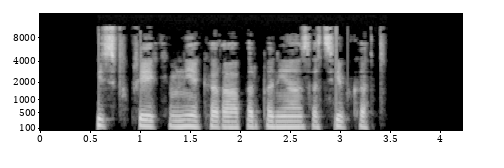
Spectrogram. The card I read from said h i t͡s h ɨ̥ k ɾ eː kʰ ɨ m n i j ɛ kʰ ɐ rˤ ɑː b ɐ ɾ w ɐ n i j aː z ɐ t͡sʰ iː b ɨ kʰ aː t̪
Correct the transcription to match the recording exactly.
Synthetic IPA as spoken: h i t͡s f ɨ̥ k ɾ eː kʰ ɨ m n i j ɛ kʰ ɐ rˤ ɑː b ɐ ɾ b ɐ n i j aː z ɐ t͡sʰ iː b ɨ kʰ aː t̪

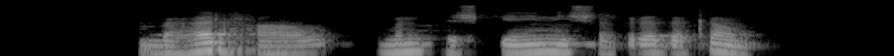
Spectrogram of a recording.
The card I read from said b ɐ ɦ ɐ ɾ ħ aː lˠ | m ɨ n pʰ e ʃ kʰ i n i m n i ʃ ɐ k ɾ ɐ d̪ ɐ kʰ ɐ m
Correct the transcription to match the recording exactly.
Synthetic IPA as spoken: b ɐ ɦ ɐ ɾ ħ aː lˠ | m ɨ n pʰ e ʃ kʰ i n i n i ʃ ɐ k ɾ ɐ d̪ ɐ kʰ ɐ m

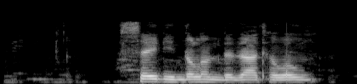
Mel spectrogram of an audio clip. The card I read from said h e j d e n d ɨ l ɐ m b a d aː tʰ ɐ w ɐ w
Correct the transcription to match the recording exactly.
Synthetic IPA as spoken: s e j d i n d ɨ l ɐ m d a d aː tʰ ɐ w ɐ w

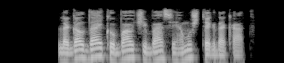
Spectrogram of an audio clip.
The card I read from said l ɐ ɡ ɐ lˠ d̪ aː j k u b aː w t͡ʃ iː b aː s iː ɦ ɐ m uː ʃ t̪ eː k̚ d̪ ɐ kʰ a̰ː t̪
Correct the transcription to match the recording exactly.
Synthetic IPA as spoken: l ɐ ɡ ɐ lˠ d̪ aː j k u b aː w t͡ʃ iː b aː s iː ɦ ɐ m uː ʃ t̪ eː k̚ d̪ ɐ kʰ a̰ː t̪

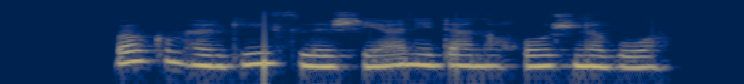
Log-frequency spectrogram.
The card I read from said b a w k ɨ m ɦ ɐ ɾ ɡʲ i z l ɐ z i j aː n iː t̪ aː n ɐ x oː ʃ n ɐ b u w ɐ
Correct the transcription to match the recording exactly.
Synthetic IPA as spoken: b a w k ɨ m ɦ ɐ ɾ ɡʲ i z l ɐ ʒ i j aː n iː d̪ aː n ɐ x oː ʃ n ɐ b u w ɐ

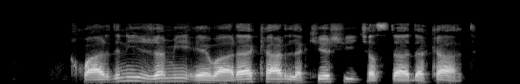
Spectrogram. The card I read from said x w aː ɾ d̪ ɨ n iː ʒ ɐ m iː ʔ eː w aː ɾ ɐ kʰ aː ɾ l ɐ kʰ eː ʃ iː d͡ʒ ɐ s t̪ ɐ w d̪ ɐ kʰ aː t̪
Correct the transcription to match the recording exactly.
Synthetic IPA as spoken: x w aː ɾ d̪ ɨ n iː ʒ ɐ m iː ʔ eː w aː ɾ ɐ kʰ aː ɾ l ɐ kʰ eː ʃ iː d͡ʒ ɐ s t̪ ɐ d̪ ɐ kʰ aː t̪

